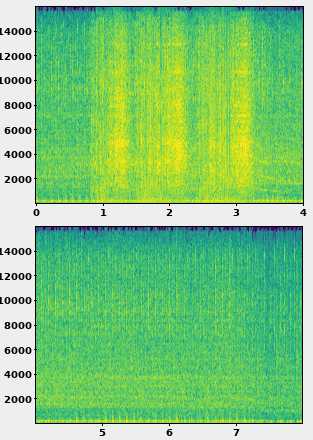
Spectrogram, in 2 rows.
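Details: 1985 Honda VT1100 Shadow with sidecar, hurricane-swamped, after carb rebuild and priming: a couple of throttle blips, then steady, even loping V-twin idle with no knocks, enricher off, rust-colored exhaust smoke; running healthy.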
